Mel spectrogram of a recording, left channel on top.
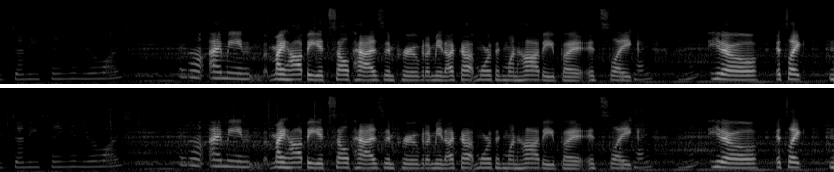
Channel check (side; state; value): both; normal; correlation 0.95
